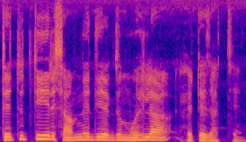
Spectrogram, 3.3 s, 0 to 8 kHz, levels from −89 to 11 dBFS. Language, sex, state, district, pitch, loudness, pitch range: Bengali, male, Assam, Hailakandi, 140 Hz, -15 LUFS, 125-160 Hz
